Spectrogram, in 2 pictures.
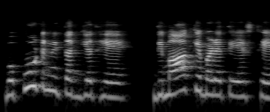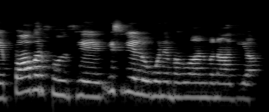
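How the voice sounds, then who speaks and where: A woman from North India leads an online chanting lesson, breaking words into syllables and stretching them out as she chants. Her voice sits high and sounds bright and sharp. The call audio is muffled and lo-fi. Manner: explains pronunciation syllable by syllable, chants words slowly. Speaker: chanting teacher. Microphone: video call.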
